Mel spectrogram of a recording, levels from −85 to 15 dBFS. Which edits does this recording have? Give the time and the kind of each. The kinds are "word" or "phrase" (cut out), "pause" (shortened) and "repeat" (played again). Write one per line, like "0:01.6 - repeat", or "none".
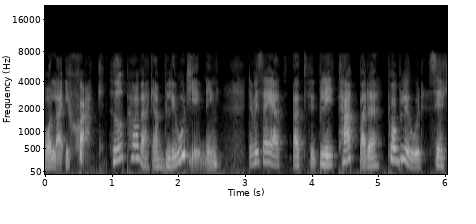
0:00.9 - pause
0:05.1 - pause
